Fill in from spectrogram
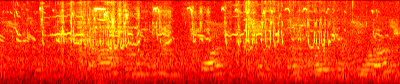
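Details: Eurasian blackbird family in a garden on Whit Monday, a second brood of four young near their first flight attempts; busy high, thin chirps and short tweets overlap in quick bursts, some louder notes near the one-second mark.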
